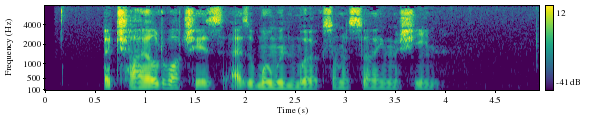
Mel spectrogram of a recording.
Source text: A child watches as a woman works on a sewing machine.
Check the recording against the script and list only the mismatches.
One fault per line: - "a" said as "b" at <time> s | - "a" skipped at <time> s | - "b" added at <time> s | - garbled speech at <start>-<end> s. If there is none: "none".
none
